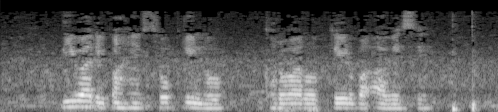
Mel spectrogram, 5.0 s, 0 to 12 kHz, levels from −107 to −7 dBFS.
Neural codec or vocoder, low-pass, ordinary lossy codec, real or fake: none; 10.8 kHz; MP3, 32 kbps; real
